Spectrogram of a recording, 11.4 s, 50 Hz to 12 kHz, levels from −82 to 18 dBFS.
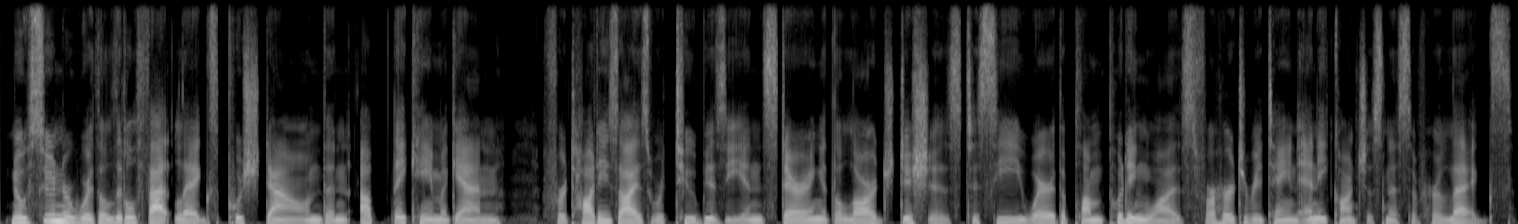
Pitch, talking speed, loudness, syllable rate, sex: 185 Hz, 220 wpm, -19 LUFS, 5.4 syllables/s, female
